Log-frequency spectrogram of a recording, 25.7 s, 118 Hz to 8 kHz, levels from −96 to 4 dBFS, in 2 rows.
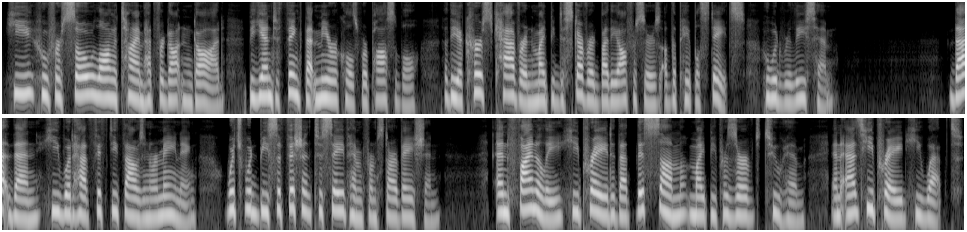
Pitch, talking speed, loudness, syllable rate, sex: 200 Hz, 160 wpm, -21 LUFS, 4.7 syllables/s, female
